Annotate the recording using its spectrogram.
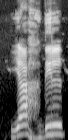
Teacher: یہدی میں ہا، حلق کا آخر جو سینے کی طرف ہے وہاں سے ہا نکلتا ہے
